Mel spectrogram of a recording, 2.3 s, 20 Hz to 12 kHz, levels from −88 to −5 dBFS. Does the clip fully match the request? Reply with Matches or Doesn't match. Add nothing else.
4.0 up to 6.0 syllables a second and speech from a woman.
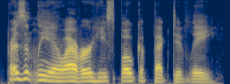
Doesn't match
